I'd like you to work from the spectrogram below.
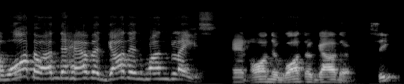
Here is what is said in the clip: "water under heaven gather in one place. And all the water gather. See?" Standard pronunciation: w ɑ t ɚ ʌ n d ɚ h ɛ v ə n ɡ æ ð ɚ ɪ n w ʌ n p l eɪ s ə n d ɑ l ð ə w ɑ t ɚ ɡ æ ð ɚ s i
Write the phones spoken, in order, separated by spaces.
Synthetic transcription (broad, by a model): w ɑ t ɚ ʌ n d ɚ h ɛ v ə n ɡ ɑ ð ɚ ɪ n w ʌ n p l eɪ s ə n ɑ n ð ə w ɑ t ɚ ɡ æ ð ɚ s i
